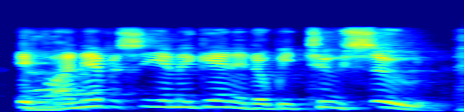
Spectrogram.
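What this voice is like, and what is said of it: Poor imitation of another person's voice. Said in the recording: “my terrible impression”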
